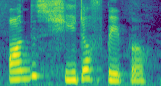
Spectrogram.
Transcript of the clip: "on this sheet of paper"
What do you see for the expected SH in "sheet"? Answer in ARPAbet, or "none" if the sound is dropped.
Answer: SH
